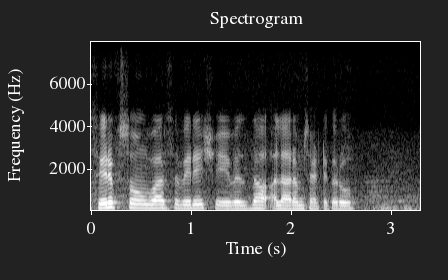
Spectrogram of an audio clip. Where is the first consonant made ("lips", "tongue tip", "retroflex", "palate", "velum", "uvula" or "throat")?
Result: tongue tip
